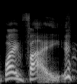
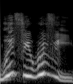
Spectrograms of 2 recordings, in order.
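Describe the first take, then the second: First: The word is pronounced a non-Spanish way. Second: The word is pronounced the Spanish way. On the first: The speaker calls it right. "no, es wifi" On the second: The speaker calls it wrong. "cuando los españoles, sobre todo los españoles, atención españoles, dicen wifi"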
